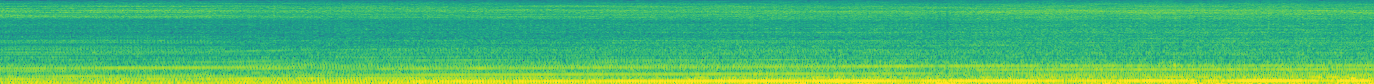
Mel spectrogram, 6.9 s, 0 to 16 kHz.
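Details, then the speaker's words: Late-1980s (about 1988) 8 hp Mercury two-stroke outboard with a rebuilt carburetor, on a 10ft Achilles dinghy of about 500lb, run on plane near 16 mph: buzzy pitch climbs without more speed as the prop cavitates and over-revs, limiting top speed. "So speed's in miles per hour, and one thing the boat does do is once it gets up on plane and really gets going, the prop starts to cavitate, gets a bunch of air underneath it, and starts to over rev. So that's limiting top speed."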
